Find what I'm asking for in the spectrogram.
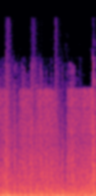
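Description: Bursts of automatic gunfire during fighting in Ukraine crackle loudly and densely for a little over a second, a harsh continuous rattle with no voices.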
